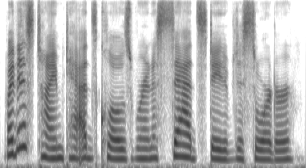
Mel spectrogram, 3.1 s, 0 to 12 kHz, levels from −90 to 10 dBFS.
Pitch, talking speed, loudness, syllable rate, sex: 215 Hz, 235 wpm, -18 LUFS, 5.9 syllables/s, female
